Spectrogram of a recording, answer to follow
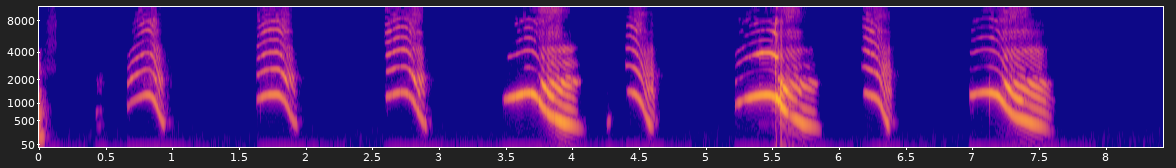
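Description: Elk calf calls blown on a diaphragm mouth reed, with a hand cupped at the mouth: about eight high, nasal mews in a row, each rising briefly and then falling sharply in pitch, some clipped short and some drawn out longer.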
